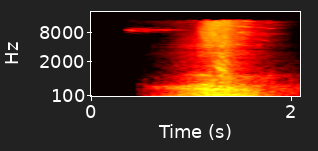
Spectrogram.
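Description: Whoosh sound effect of an animated logo intro, swelling up from about half a second in and dying away near the end, with a low rumble beneath.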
